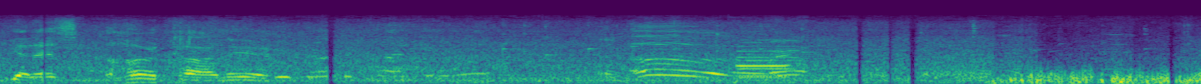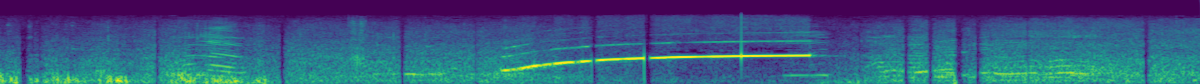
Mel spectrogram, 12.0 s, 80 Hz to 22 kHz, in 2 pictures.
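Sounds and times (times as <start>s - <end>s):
wind on microphone: 4.3s - 7.8s
emergency vehicle siren: 8.5s - 10.2s.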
